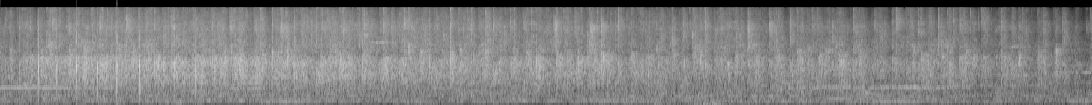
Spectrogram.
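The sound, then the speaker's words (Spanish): Sustained applause from a sizable audience, dense and steady clapping for the whole stretch, loud with no break. “Y un aplauso para ustedes y un agradecimiento por estar.”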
